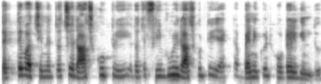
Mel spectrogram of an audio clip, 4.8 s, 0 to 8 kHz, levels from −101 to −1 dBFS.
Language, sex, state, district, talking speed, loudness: Bengali, male, West Bengal, Kolkata, 160 wpm, -19 LUFS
